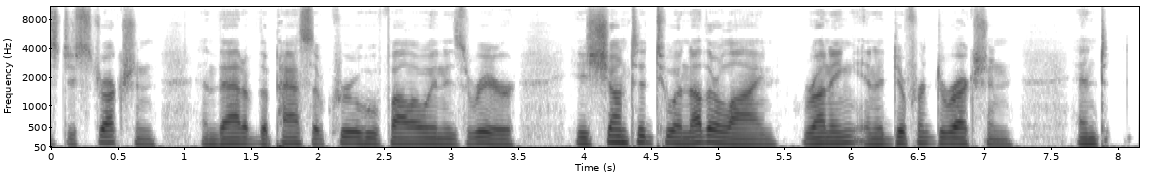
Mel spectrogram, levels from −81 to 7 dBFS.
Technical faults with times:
none

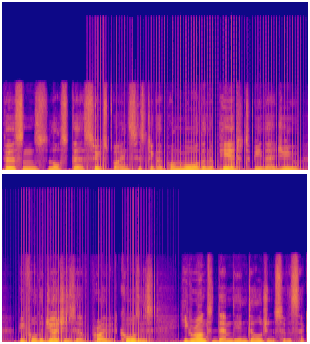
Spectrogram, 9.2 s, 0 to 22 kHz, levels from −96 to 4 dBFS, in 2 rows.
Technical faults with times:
1.24-7.28 buffer tearing

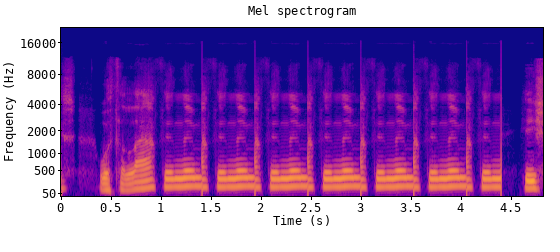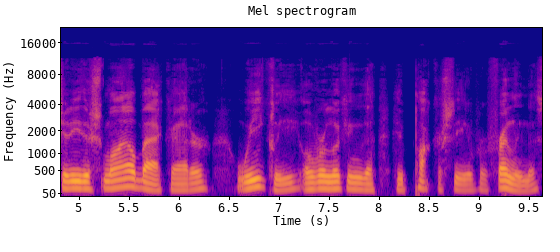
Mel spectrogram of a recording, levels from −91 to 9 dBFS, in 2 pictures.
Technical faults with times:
1.41-4.40 broken-record loop

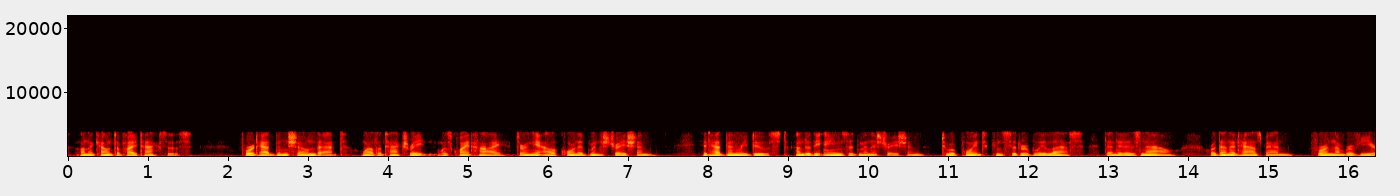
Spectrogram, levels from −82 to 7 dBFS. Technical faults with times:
3.16-3.20 short concealed packet loss
5.20-5.24 short concealed packet loss
7.36-7.40 short concealed packet loss
15.52-15.56 short concealed packet loss

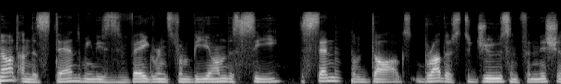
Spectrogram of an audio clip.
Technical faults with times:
2.37-2.41 short concealed packet loss
3.35-3.53 long network dropout

